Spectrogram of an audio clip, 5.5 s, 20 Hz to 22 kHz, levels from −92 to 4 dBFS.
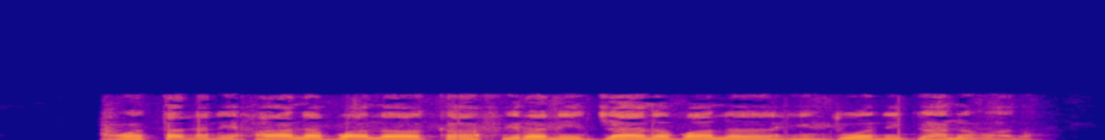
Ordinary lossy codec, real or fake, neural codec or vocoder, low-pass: MP3, 48 kbps; real; none; 7.2 kHz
